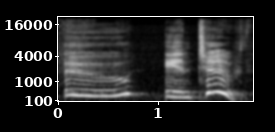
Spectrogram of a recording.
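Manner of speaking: Ooh in tooth said slowly, ooh stretched long; slow phonics drill. Shown as a demonstration. Teacher modelling ooh in tooth for children. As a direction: hold the ooh so it sings. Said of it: "let's look at these two again".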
